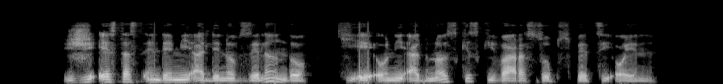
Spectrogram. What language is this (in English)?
Esperanto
